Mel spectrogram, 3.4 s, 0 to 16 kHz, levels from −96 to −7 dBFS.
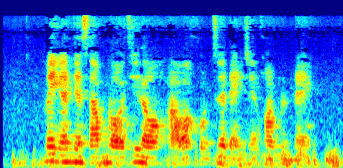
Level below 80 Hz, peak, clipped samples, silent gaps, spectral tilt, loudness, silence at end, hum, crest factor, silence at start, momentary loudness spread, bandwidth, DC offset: -40 dBFS; -2 dBFS; under 0.1%; none; -4.5 dB/octave; -20 LUFS; 0 s; none; 18 dB; 0.15 s; 11 LU; 11.5 kHz; under 0.1%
